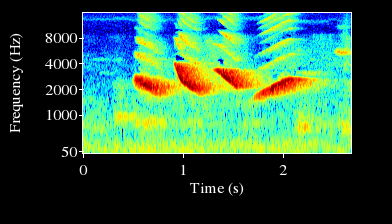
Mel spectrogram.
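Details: Green-winged saltator, the true trinca-ferro, sings one loud whistled phrase of four slurred notes, the first ones falling and the last rising at the end, in a clean recording with no other sounds.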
